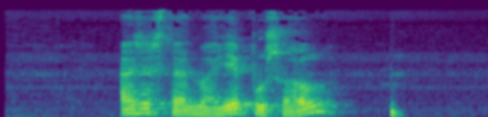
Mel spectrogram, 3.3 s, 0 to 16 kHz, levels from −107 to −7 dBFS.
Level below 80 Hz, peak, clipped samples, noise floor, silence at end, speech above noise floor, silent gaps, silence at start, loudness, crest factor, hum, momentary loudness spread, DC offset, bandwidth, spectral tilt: -56 dBFS; -8 dBFS; under 0.1%; -73 dBFS; 0.6 s; 49 dB; none; 0.8 s; -27 LUFS; 18 dB; none; 13 LU; under 0.1%; 11.5 kHz; -6.5 dB/octave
